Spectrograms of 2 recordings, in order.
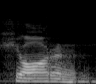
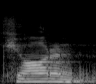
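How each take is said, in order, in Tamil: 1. முதல் உயிரெழுத்து முன்னிழுத்த 'ö' ஒலி. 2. முதல் உயிரெழுத்து முன்னிழுத்த 'ö' ஒலி.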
